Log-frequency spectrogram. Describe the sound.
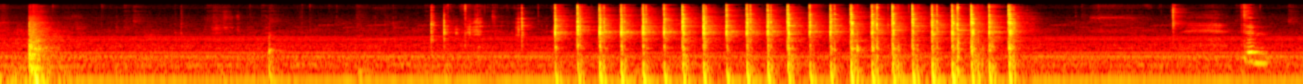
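Peanut butter is scooped into a half measuring cup: a few scattered utensil clinks, then a steady run of many quick, sharp metallic taps and scrapes, followed by one last clink after a pause.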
